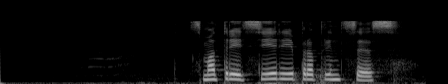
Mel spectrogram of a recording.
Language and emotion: Russian, neutral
